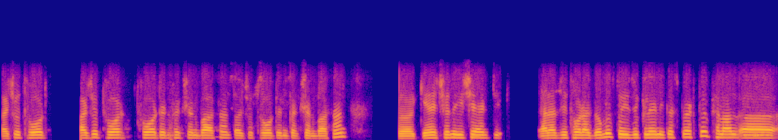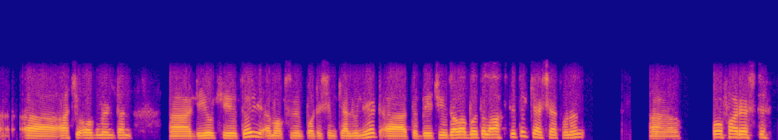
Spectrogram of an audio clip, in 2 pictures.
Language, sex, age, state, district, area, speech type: Kashmiri, male, 30-45, Jammu and Kashmir, Budgam, rural, conversation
